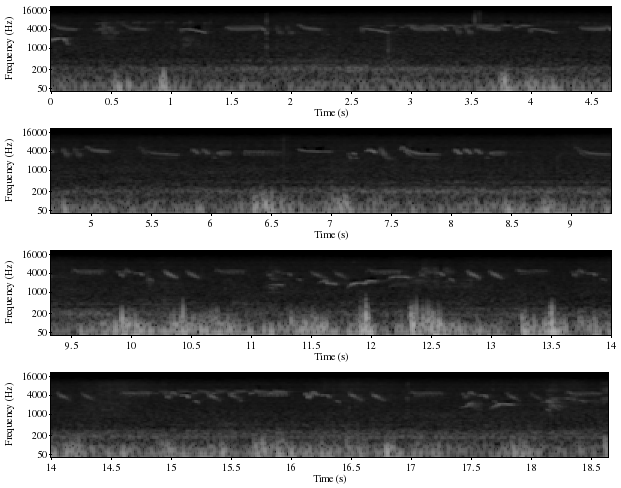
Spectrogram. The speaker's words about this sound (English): I'm just taking a breather next to a field. Listening to a skylark.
